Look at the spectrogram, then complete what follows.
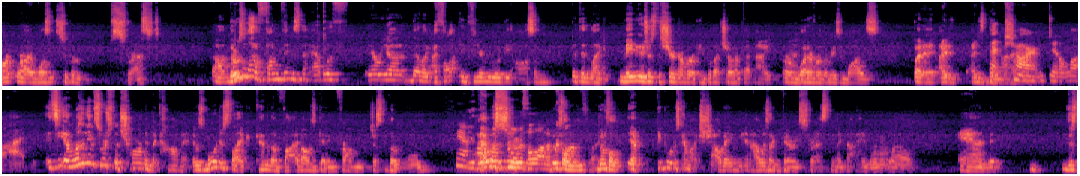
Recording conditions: poor sound quality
